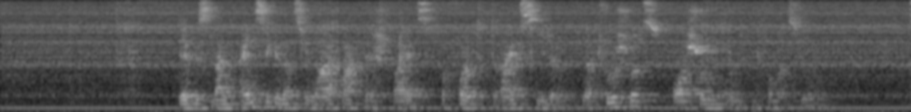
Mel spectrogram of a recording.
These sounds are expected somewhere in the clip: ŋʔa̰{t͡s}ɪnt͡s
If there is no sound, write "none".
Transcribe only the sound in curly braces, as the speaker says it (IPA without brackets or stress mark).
none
